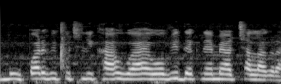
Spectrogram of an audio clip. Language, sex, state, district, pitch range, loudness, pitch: Hindi, female, Bihar, Vaishali, 240-255 Hz, -14 LUFS, 245 Hz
